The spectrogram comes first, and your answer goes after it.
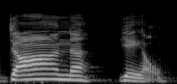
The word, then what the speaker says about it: Danielle: The two L's. It's Don- Yale. Whatever. Pronounced in French, right? It's kind of sort of. Sort of. Yeah. Don- Yale. Hold on, man. Danielle.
